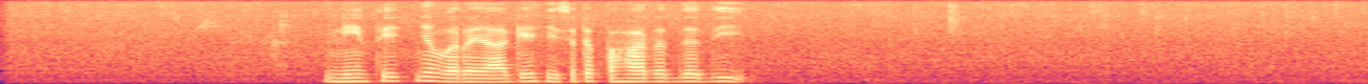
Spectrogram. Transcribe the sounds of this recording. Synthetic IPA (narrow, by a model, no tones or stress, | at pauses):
niːt̪itɲəʋəɾəjaːɡeɦisəʈəpaɦaɾəd̪əd̪iː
